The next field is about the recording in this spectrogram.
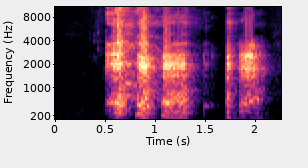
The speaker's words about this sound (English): That was my post-sing cough. You gotta warm up, you gotta warm down.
